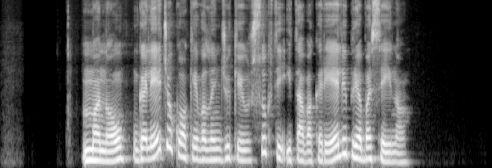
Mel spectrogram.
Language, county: Lithuanian, Kaunas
